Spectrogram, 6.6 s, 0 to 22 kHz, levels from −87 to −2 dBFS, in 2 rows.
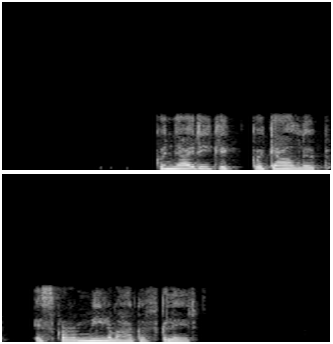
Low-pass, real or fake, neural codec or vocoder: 7.2 kHz; fake; codec, 16 kHz, 16 kbps, FreqCodec, larger model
